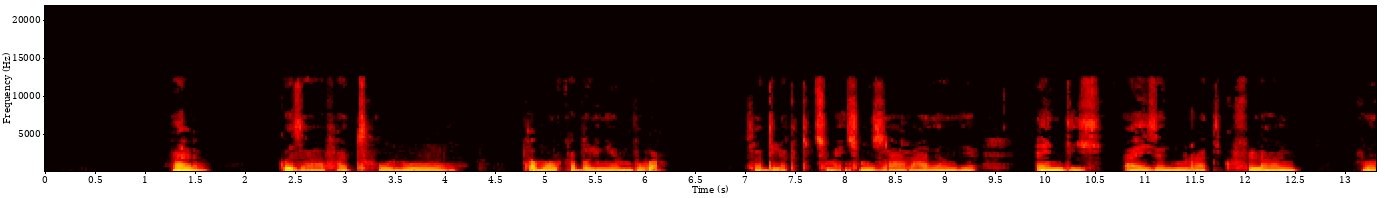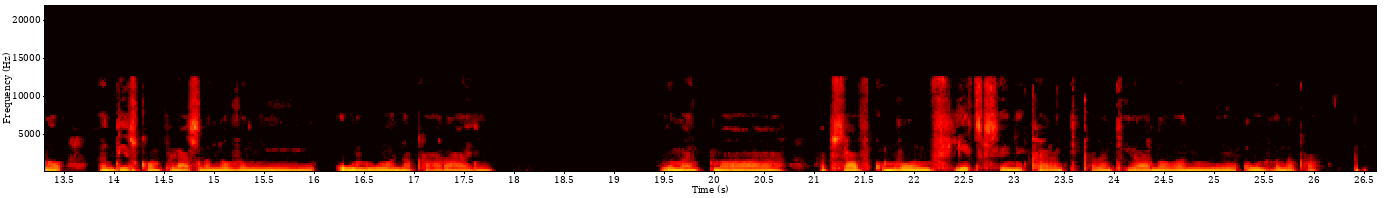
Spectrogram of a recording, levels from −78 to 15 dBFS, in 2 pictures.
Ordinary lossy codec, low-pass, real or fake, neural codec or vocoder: AAC, 32 kbps; 19.8 kHz; real; none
